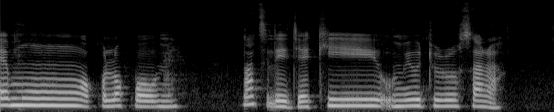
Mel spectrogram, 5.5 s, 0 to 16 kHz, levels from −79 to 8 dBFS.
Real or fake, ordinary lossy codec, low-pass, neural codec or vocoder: real; Opus, 64 kbps; 14.4 kHz; none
